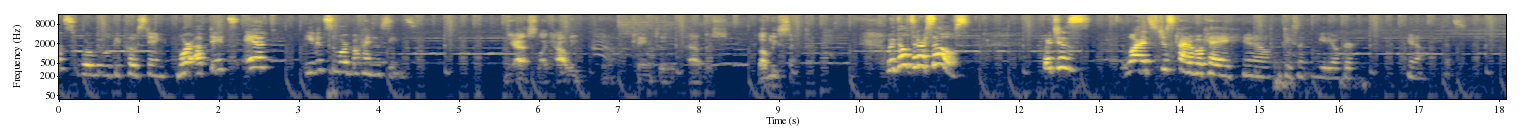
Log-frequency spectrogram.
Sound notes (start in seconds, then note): none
